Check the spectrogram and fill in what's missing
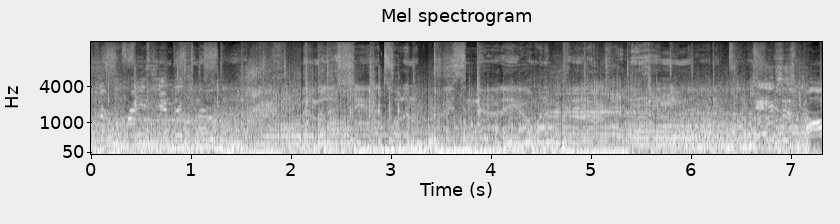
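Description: A turbocharged car's exhaust popping and banging as flames shoot out, heard as a loud, continuous engine roar with rapid crackling bursts throughout, while people talk over it.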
